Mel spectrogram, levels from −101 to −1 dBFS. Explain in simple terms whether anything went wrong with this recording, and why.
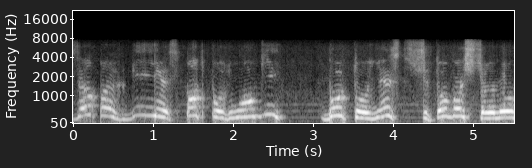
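Two things went wrong. The first runs through the whole recording: the speech was squeezed by the AMR wideband (HD Voice) codec, the kind used for clearer phone calls. Here it ran at one of its lowest quality settings. At that setting the codec rebuilds the voice from a rough model plus filler noise, so the speech sounds raspy and gritty. The highest, airiest sounds are missing too, with nothing above about 7.6 kHz.

The second is a sudden microphone volume step up at 1.02 s. The calling software decided the microphone was too quiet and turned its input level up in a single jump rather than gradually. You hear the speech and the background get louder together, all at once, partway through the sound. After that moment everything stays at the new, higher level.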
